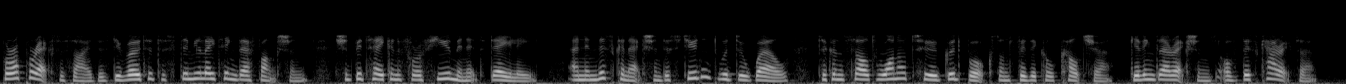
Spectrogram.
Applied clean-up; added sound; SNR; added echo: none; none; none; none.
